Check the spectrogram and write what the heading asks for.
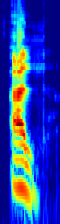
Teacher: you hear me pronounce the L because this is one of the Moon letters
